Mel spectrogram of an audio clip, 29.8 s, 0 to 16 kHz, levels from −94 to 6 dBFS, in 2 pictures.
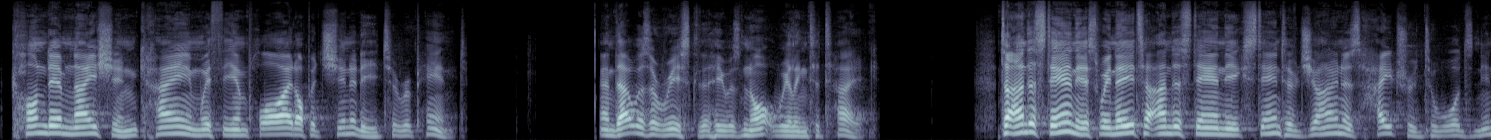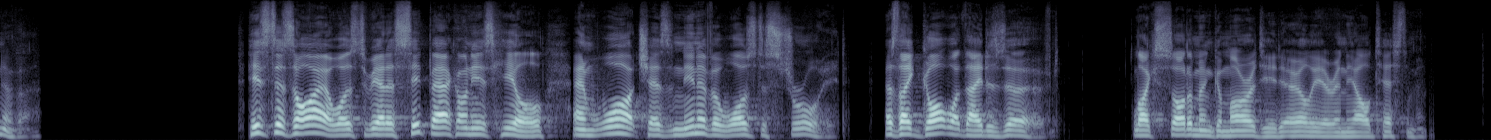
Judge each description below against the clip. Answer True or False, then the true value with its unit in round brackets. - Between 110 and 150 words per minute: True (135 wpm)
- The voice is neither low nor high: True (145 Hz)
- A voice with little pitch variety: False (5.1 semitones)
